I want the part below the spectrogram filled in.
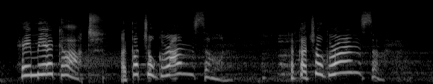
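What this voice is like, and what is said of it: Attempted English accent. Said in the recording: “That's my attempt at an English accent.”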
